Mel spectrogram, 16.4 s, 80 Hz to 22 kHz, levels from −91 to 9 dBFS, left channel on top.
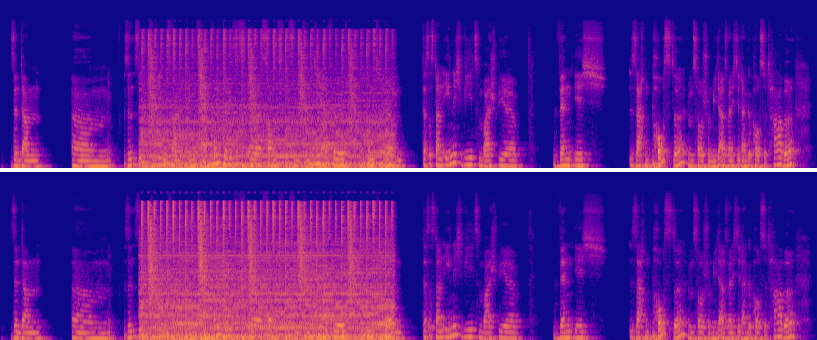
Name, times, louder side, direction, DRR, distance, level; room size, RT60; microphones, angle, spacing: voice 1, 0.2-0.8 1.4-2.2 2.5-8.0 8.4-10.3 11.1-12.1 12.6-16.2, left 2 dB, 35° left, 2 dB, 0.4 m, -27 dB
sound 1, 2.8-7.9, right 4 dB, 50° right, 0.4 m, -22 dB
4.8 x 3.5 x 2.3 m, 0.36 s
head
